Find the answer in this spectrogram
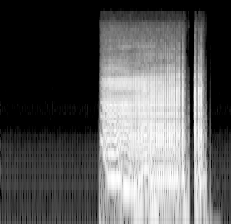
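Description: Cartoon sound effect of a chest swelling up like a balloon: a loud, low, rough blurt about a second long, starting about a second in, followed by a short second blip.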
